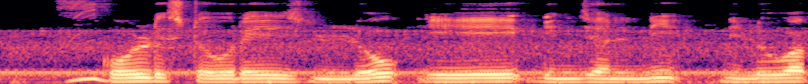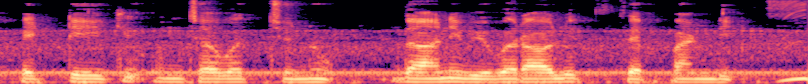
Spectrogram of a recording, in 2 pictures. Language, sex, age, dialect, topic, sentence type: Telugu, male, 18-24, Southern, agriculture, question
